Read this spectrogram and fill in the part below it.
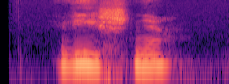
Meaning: cherry, sour cherry (Prunus cerasus)
- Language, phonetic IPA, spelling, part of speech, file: Russian, [ˈvʲiʂnʲə], вишня, noun, Ru-вишня.ogg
